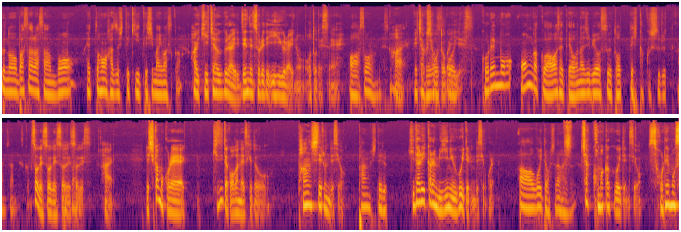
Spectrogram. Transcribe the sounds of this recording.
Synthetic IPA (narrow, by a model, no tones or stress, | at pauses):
kɯ̟no̞basaɾasãmːo̞he̞t̪ːo̞ɦõ̞ɰ̃ɦazɨɕi̥t̪e̞kʲiːt̪e̞ɕimaimasɨ̥kahaikʲiːt͡ɕaɯ̟ɡɯ̟ɾaizẽnd͡zẽ̞so̞ɾe̞d̪e̞ʔiːɡɯ̟ɾa̰ḭno̞̰ot̪o̞d̪e̞sɨne̞̰aːso̞ːnãnd̪e̞sɨ̥nhaime̞t͡ɕakɯ̟t͡ɕaot̪oɡa̰id̪esɨ̥ko̞ɾe̞mo̞õŋɡakɯ̟oaβas̬e̞t̪e̞o̞naʑibʲo̞ːsɨːt̪o̞t̪ːe̞çi̥kakɯ̟sɨɾɯ̟t̪ːekãɲ̟d͡ʑinãnd̪e̞sɨ̥kaso̞ːd̪e̞sɨ̥soːd̪esso̞ːd̪eso̰ːd̪e̞sɨ̥ | ha̰ḭ | d̪̥eɕi̥kamo̞ko̞ɾe̞ | kʲi̥zɨit̪akaβakanːaidesɨke̞d̪o̞̰ | pʰãɰ̃ɕi̥t̪e̞ɾɯ̟̃nd̪e̞sɨjo̰ | pãɰ̃ɕi̥t̪e̞ɾɯ̟ | çid̪aɾʲikaɾamʲiɡʲiɲ̟iɯ̟ɡo̞it̪e̞ɾɯ̟̃nd̪e̞sɨjo̞̰ko̞ɾe̞̰ | aːɯ̟ɡo̞it̪e̞maɕit̪aneɦait͡ɕːakʰomakakɯ̟ɯɡo̞it̪enesɨjo̞̰soɾe̞mo̞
